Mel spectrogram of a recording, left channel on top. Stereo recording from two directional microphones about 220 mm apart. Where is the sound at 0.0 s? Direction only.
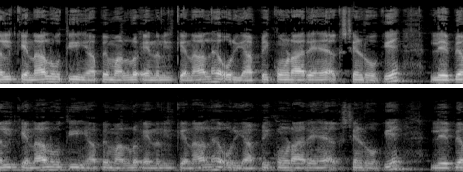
45° left (ahead or behind).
